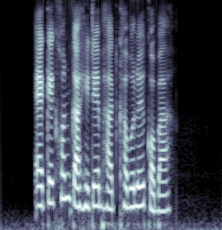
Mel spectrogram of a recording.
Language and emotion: Assamese, neutral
